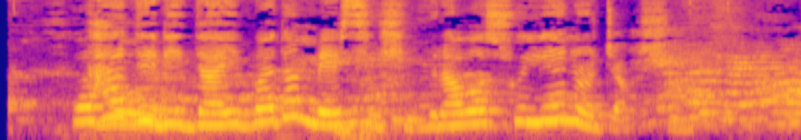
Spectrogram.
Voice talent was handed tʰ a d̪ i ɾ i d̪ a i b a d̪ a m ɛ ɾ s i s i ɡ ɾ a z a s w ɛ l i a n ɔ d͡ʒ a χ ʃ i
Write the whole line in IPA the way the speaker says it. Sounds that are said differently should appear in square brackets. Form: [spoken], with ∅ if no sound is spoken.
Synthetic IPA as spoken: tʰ a d̪ i ɾ i d̪ a i b a d̪ a m ɛ ɾ s i [ʃ] i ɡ ɾ a [v] a s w [i] l i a n ɔ d͡ʒ a χ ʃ i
